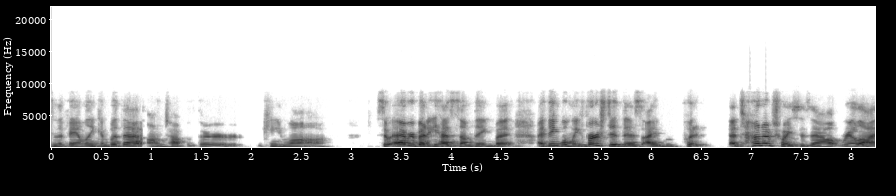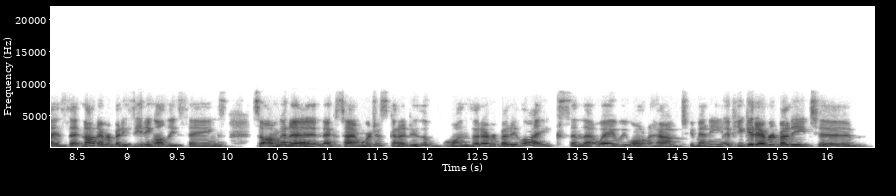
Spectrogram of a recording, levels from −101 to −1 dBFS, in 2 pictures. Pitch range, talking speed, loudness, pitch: 195-245 Hz, 235 wpm, -24 LUFS, 210 Hz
